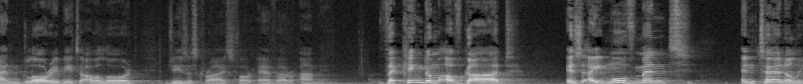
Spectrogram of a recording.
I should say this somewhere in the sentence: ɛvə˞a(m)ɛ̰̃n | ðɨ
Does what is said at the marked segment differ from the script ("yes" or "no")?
no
